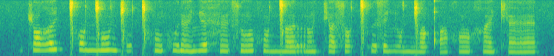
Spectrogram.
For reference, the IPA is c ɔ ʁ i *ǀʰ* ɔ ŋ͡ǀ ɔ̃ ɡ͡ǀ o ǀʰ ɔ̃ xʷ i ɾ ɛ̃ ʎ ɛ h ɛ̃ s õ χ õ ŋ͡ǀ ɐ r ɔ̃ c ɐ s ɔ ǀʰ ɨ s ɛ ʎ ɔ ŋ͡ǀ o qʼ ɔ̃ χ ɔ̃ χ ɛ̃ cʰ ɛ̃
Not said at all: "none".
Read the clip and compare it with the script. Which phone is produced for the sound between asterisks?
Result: ǀʰ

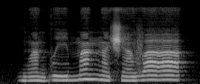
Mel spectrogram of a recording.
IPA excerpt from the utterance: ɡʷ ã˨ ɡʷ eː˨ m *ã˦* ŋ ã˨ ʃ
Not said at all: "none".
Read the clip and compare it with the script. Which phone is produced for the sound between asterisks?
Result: ã˦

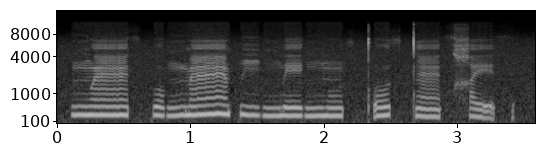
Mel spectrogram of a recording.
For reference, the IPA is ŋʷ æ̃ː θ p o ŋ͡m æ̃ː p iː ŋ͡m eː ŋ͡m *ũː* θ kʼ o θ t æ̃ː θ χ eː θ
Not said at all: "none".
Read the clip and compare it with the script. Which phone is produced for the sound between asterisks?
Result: ũː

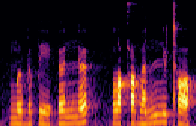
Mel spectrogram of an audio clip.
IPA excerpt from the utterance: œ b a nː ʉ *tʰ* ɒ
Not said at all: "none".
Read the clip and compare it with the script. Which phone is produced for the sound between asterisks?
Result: tʰ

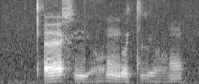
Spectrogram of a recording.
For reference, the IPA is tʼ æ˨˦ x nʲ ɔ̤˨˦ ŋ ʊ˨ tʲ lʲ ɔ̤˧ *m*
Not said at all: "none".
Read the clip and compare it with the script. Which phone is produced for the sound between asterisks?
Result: m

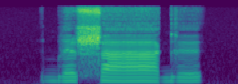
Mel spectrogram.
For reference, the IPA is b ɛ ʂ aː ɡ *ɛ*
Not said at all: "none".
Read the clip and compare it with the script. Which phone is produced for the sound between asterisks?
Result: ø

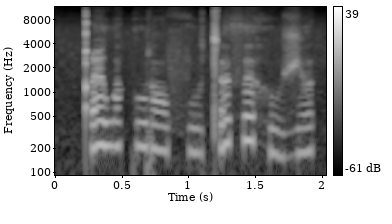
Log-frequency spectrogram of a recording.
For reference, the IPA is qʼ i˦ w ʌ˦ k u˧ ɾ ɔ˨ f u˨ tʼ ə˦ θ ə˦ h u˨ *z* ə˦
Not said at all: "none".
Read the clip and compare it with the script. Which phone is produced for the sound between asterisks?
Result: ʒ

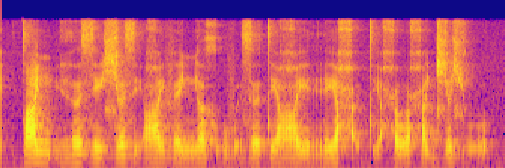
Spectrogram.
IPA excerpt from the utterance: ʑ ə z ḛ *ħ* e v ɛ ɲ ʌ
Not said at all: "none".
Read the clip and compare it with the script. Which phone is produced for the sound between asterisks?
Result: ʕ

